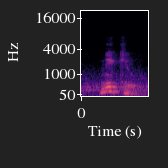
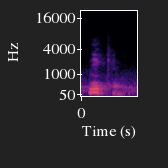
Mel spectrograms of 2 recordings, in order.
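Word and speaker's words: nihil: das notas a palavra níquel n i h i l níquel fala-se como se fosse um um k pequeno ou um q rapidamente falado mas se se pronunciarem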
